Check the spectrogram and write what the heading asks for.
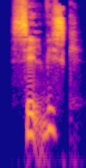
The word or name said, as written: selvisk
